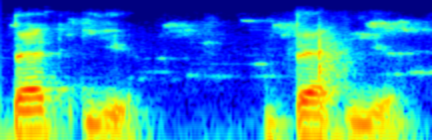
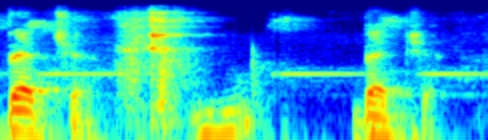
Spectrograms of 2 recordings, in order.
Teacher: u turns into the schwa, so it becomes a weak vowel. And the other one is that t and y become ch.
